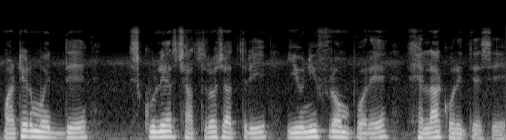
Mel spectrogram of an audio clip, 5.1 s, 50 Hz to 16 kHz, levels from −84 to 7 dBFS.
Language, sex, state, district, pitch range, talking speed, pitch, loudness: Bengali, male, Assam, Hailakandi, 115-135 Hz, 105 wpm, 125 Hz, -16 LUFS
